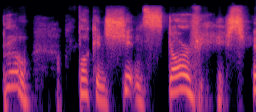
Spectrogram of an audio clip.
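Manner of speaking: high, slow voice of a spooked buddy; freaked-out friend. Retold or imitated. Friend telling what came out, in a high horrified drawl. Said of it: "He's like".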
